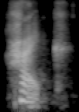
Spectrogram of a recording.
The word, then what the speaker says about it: hike: try hike let's see does it have the vowel consonant a pattern I see a vowel K is a consonant and an e e is silent and it's making the I say its name Mike Kate and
